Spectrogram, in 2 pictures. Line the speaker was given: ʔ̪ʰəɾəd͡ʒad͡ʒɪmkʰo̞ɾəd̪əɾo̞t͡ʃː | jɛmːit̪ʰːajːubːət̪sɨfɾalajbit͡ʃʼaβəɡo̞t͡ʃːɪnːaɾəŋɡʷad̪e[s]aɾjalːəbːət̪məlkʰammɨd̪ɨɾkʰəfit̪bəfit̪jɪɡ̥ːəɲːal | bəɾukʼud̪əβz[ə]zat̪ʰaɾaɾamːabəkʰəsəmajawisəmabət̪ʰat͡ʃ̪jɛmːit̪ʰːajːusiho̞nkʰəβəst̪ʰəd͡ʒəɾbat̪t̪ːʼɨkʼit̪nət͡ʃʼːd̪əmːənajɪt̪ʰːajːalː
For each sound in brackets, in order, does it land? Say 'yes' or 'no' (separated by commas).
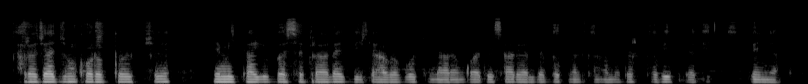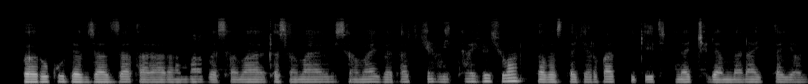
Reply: yes, no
